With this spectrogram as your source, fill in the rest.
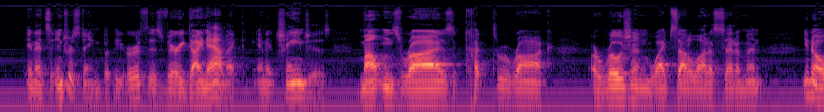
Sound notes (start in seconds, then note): none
